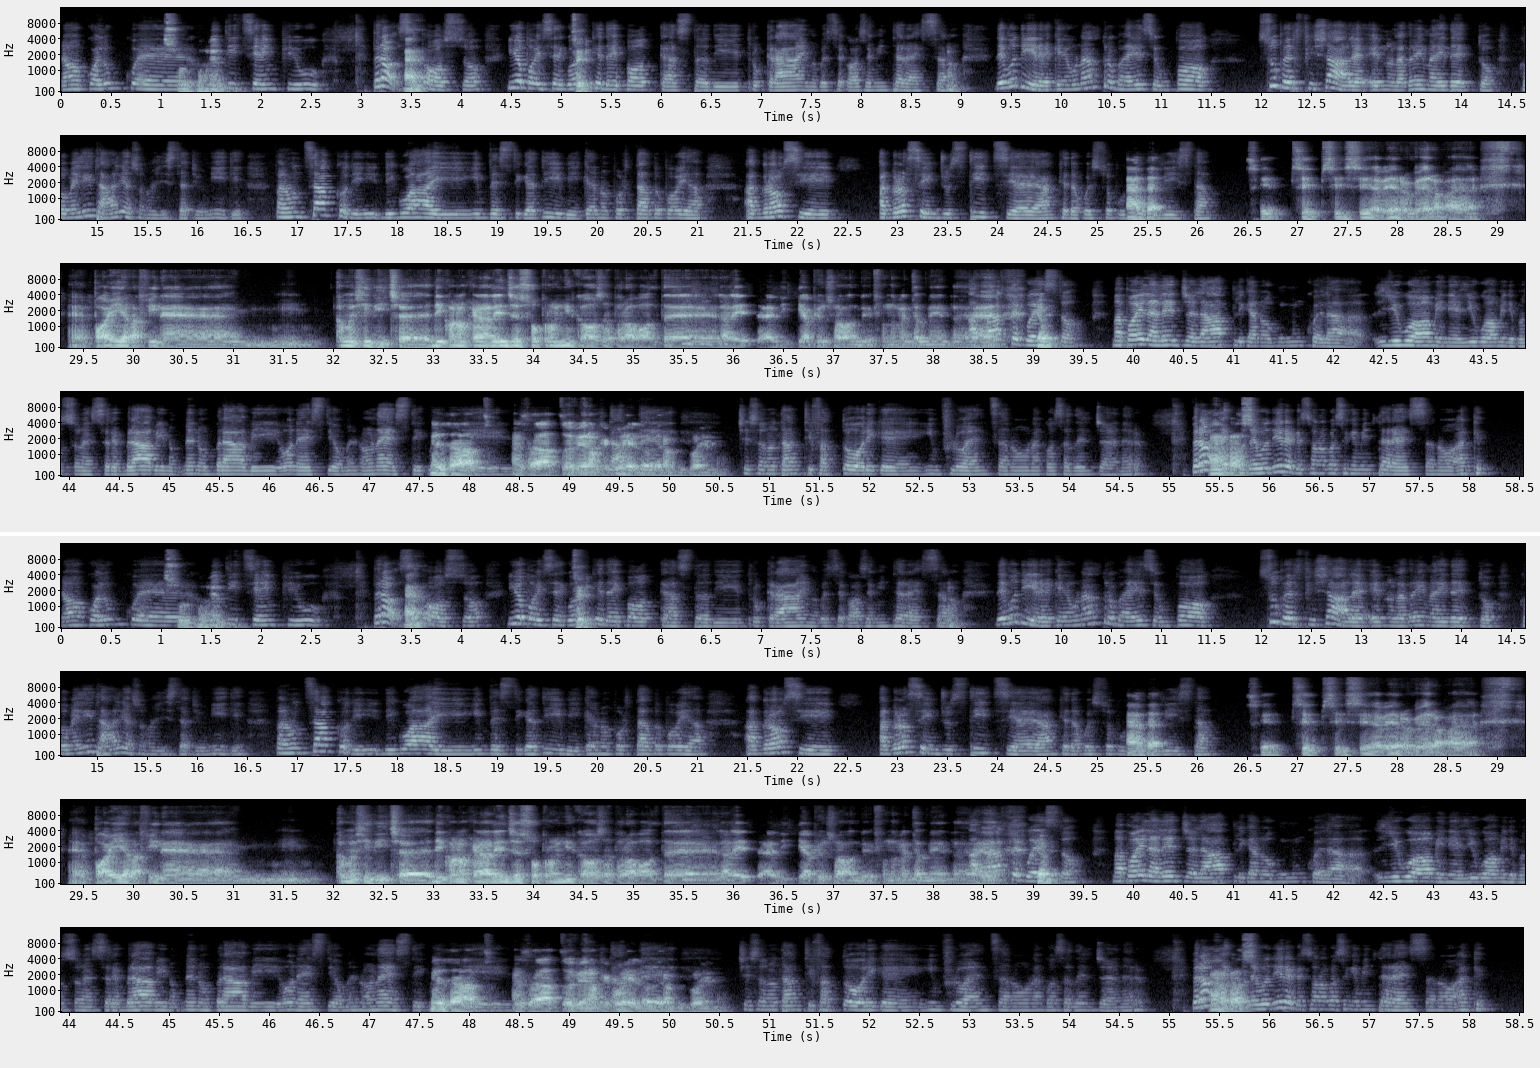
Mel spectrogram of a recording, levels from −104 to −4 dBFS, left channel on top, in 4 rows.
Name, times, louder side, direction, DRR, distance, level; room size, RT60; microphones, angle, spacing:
voice 1, 0.0-4.2 4.5-11.4 12.0-14.3 14.6-16.5 16.8-21.2 21.5-22.3 22.8-26.1 35.3-36.0 38.4-39.4 39.8-48.4 49.1-50.1 50.7-54.7 55.0-58.1, left 3 dB, 35° left, 0.4 m, -40 dB
voice 2, 1.0-1.6 3.4-3.6 5.1-5.3 8.9-9.0 25.3-25.7 26.6-38.6 39.0-39.2 47.6-50.5 55.4-55.8, left 2 dB, 75° left, 1.1 m, -30 dB
2.9 x 2.3 x 2.3 m
head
